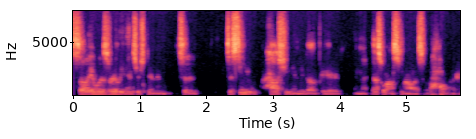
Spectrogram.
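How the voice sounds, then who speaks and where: With an American accent, a man speaks in a normal speaking voice at medium pitch and a moderate pace, with ordinary pitch variation and a dry, close sound with no echo. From Alabama, US South. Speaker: podcast co-host. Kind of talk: podcast interview.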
